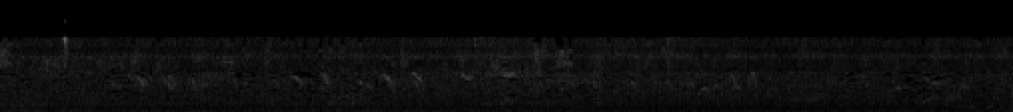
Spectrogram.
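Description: Faint high-pitched peeping of mallard-type ducklings: a run of short, falling chirps, several a second, over a low steady background hum.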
